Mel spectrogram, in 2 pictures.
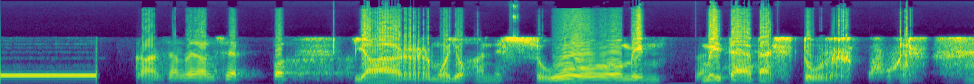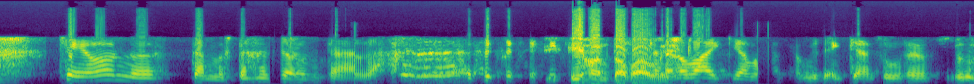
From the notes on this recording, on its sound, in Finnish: puhelinhaastattelun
